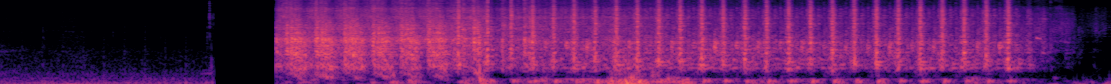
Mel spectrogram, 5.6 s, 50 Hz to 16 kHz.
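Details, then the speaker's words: Toyota LN106 Hilux diesel, first start after full engine rebuild with new head gasket, coolant being watched: clatters into life with rapid, loud hissing chuff every beat; noisy because the dump pipe is off the turbo. "Now we're just going to watch the coolant level. It's pretty noisy because we don't have a jump"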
